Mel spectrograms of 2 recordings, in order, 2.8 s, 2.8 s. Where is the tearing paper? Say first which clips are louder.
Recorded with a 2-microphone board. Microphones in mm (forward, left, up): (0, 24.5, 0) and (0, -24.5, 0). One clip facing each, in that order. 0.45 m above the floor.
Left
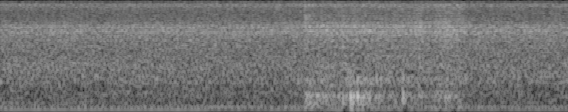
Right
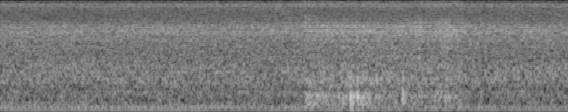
Right 2 dB; 10° right (ahead or behind).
